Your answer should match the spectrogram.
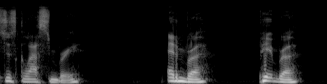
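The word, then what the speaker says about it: Peterborough: Peterbr. Yeah, it's just BR instead of Bur. Even though it is spelled Burr, it's bruh. Bruh.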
